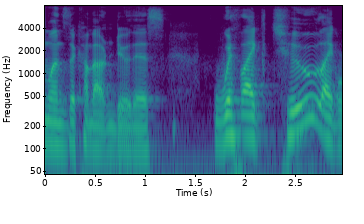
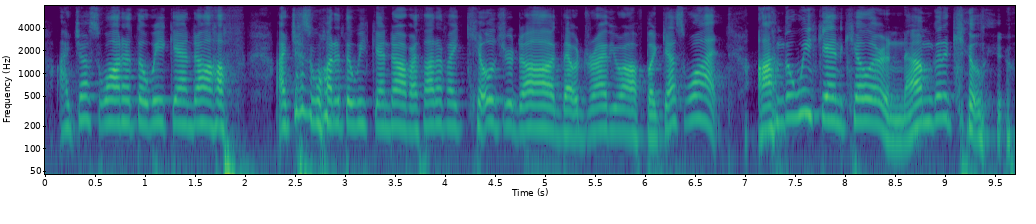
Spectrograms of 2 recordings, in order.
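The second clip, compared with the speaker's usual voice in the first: imitated tearful outburst, higher pitch; 9 semitones higher than usual. Retelling a film scene where a character starts crying: imitating a character crying. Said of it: "He just starts crying".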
